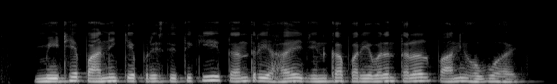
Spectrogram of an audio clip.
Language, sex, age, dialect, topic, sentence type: Magahi, male, 18-24, Southern, agriculture, statement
